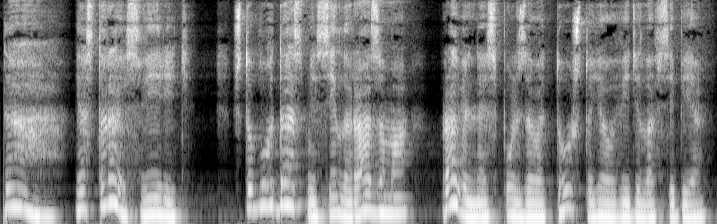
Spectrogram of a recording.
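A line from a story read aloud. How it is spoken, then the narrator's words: Sighing. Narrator (Russian): вздохнула Ева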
